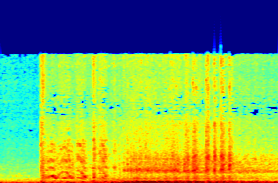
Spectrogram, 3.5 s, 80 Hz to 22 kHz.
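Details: Toyota Hiace diesel, previously cranking with no start (codes P0087, P0107, P0400), after timing setup corrected: cranks, catches within half a second and settles into a steady, even idle; normal start and idle after repair.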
